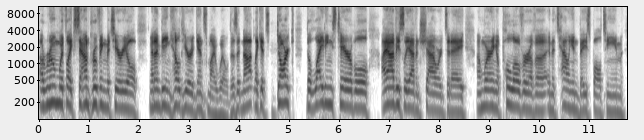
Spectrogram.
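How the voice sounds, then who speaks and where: Fairly quick and with few pauses, a man with a fairly high, pushed and bright voice co-hosts a podcast in a dry recording. His casual chat rambles with self-deprecating jokes, captured on a home studio mic over video call in a small soundproofed closet.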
